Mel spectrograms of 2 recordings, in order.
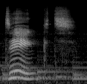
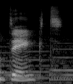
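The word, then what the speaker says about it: Dincht: I always thought it was Dinch, and then I realized the T is like after the CH. It's, yeah, anyway. So, Zell Dinkt.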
